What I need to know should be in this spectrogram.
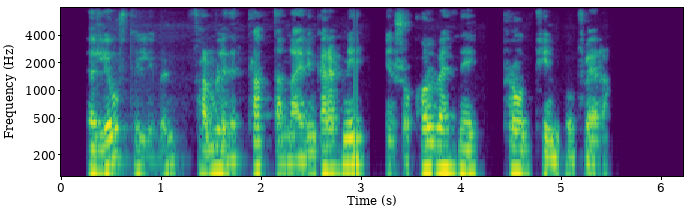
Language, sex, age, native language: Icelandic, male, 40-49, Icelandic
